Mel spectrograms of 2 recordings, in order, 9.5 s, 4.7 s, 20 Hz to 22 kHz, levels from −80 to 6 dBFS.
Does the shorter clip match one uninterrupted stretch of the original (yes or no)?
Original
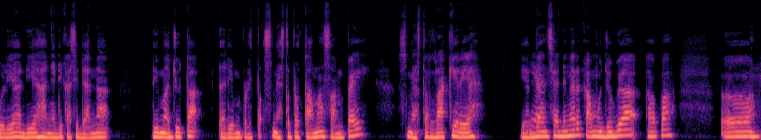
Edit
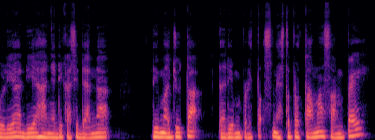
yes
